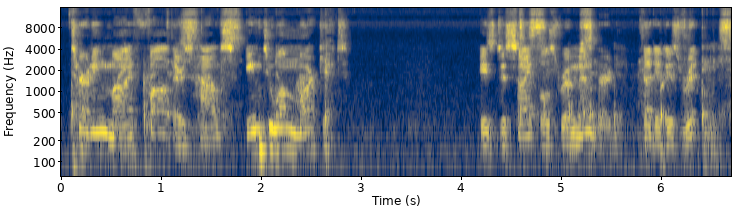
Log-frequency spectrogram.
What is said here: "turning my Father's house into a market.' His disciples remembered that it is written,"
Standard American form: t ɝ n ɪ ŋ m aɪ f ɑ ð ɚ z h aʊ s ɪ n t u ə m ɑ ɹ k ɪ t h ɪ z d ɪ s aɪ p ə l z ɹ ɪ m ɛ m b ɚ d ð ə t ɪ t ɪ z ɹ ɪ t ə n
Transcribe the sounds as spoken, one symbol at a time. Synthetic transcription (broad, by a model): t ɝ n ɪ ŋ m aɪ f ɑ ð ɚ z h aʊ s ɪ n t u ə m ɑ ɹ k ɪ t h ɪ z d ɪ s aɪ p l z ɹ ɪ m ɛ m b ɚ d ð ə t ɪ t ɪ z ɹ ɪ t n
